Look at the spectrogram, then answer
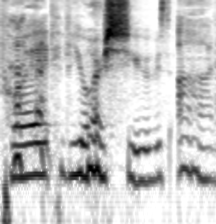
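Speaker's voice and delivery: very slow, exasperated, strained patience. Parent shows how she talks to her kids when frustrated; frustrated, speaking really slowly. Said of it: "I'll like start speaking really slowly".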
